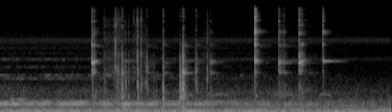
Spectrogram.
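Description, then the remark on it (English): Bright ceramic clinks ring out in small irregular clusters as a cup is tapped and set down while tea is made in a kitchen, tea leaves measured into the cup and just-boiled water poured in, over a steady low hum with no talking. “As I measure out the tea leaves into my favorite cup, I pour in the just boiled water and fill it up.”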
